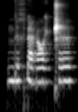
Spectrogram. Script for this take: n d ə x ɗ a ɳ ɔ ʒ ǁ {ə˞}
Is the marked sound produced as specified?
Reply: no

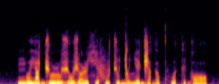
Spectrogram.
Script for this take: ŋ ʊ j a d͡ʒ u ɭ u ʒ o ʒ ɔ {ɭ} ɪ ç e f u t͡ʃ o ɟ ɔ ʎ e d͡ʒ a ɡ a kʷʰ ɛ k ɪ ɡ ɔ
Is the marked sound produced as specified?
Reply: yes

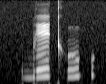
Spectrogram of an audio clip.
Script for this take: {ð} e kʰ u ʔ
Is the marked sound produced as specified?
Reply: no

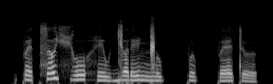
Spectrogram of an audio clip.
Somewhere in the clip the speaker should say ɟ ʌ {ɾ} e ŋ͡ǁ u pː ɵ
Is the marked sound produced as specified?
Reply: yes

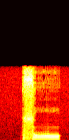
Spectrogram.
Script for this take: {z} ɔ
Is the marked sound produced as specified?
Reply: yes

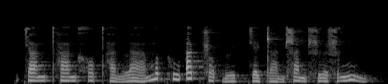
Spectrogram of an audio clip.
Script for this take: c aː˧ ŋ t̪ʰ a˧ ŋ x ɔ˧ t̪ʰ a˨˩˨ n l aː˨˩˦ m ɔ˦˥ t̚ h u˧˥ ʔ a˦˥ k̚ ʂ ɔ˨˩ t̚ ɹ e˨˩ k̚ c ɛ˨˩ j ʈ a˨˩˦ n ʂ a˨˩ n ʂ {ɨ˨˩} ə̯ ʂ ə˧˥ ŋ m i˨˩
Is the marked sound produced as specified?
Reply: yes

